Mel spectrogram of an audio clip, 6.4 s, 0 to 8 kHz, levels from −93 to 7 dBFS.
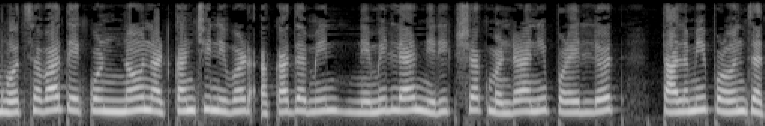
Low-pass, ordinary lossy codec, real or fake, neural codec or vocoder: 7.2 kHz; none; real; none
